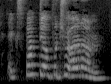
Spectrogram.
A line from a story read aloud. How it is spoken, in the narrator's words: Harry yelled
